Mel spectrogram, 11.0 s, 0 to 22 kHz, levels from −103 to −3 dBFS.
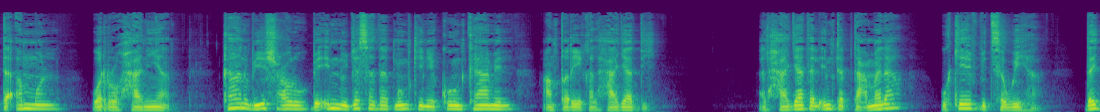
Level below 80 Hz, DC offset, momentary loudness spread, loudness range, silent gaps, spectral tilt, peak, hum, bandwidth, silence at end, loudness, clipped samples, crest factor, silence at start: -50 dBFS; under 0.1%; 11 LU; 4 LU; 6.90-7.12 s; -6 dB/octave; -2 dBFS; none; 13.5 kHz; 0 s; -19 LUFS; under 0.1%; 18 dB; 0.05 s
